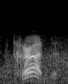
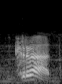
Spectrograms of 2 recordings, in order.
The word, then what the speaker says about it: Grad: Technically, the UG's name is pronounced Grad, the Ukrainian way. But most in the business pronounce it as Grad, Russian style.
